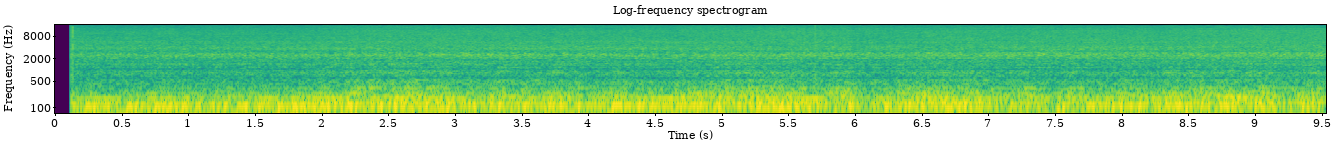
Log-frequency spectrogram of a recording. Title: LS1 idle issues, help!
